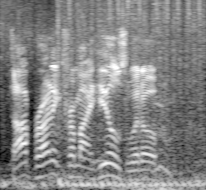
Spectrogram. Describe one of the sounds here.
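A game weapon fires an energy beam with a sharp buzzing crackle.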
